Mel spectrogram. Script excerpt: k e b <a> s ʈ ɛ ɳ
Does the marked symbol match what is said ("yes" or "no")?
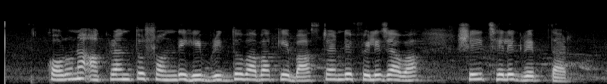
yes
